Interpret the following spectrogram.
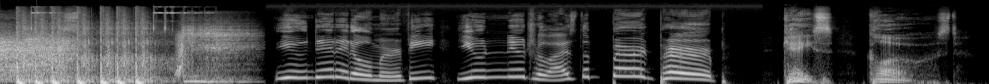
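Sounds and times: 
gunfire from a firearm: 0.2s - 1.7s
hiss: 2.6s - 9.8s
speech: 4.6s - 6.1s, 7.8s - 9.6s.

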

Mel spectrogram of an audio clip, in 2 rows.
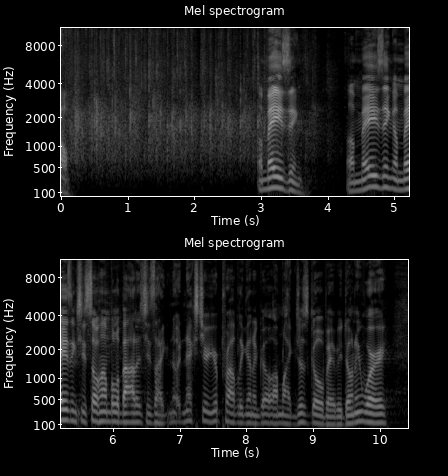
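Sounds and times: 
audience clapping: 0.0s - 4.3s
speech: 3.0s - 3.7s, 4.3s - 10.2s.

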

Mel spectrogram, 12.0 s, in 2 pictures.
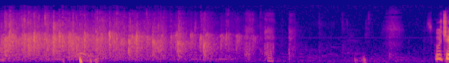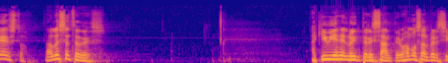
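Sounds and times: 
hand clapping: 0.0s - 4.0s
speech: 5.8s - 7.4s, 10.3s - 11.9s.

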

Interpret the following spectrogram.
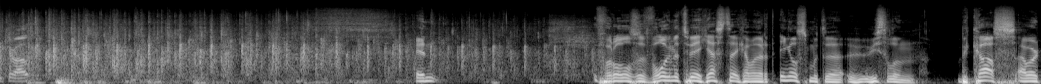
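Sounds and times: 
audience applause: 0.0s - 6.8s
speech: 0.1s - 0.7s, 4.2s - 4.5s, 5.9s - 10.4s.

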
